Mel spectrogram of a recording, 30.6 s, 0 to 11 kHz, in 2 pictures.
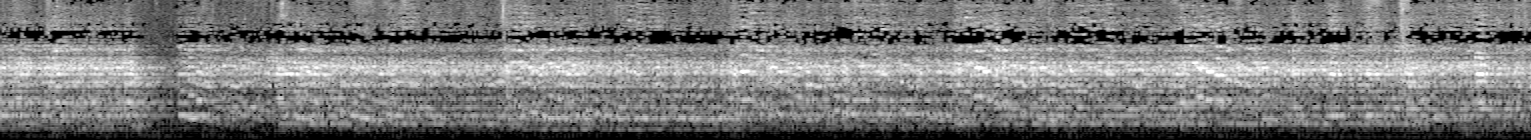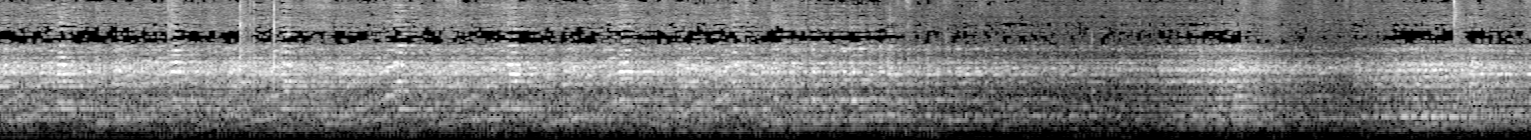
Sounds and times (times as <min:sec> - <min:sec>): Violin, fiddle: 0:00.0 - 0:30.6.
